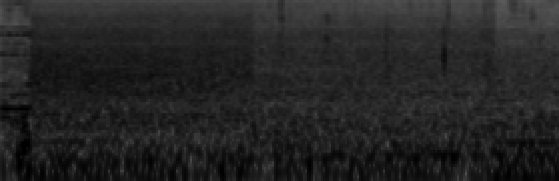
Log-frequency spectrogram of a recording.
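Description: Steady city street noise: a constant traffic hum and low rumble.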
